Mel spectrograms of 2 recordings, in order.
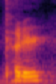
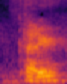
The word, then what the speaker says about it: Cutter: it might be cutter I hope people don't pronounce cutter and cut or like cut her you know like cutter like cut her cut her yeah I hope they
